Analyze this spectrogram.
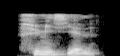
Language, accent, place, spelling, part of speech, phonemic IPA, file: French, France, Lyon, fumiciel, noun, /fy.mi.sjɛl/, LL-Q150 (fra)-fumiciel.wav
- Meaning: vaporware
